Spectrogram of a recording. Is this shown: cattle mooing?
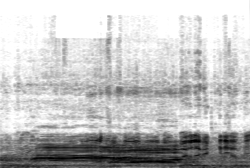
yes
